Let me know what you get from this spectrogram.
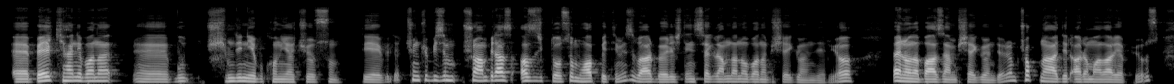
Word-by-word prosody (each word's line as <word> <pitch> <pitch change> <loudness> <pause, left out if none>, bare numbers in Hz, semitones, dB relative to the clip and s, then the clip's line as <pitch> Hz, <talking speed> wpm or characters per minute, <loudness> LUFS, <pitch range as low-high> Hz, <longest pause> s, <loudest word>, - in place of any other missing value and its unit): Eee, 125 -1 +3
belki, 175 +2 +6
hani, 170 -1 +3
bana, 165 +1 +2 0.2
eee, 120 -2 -2
"Bu 150 +1 -7
şimdi 150 +2 -1
niye 140 -3 +2
bu 125 - -12
konuyu 120 -2 -2
açıyorsun?" 115 -1 -6 0.2
diyebilir. 110 -2 -4
Çünkü 200 -1 -4
bizim 195 0 -1
şu 190 - +1
an 170 0 +5
biraz, 190 0 +5
azıcık 165 -1 +1
da 145 - 0
olsa 135 +5 -1
muhabbetimiz 140 +4 -1
var. 130 -1 +4
Böyle, 115 0 0
işte, 120 +1 -7
Instagram'dan 125 0 -2
o, 125 -1 -3
bana 115 -2 -3
bir - - -12
şey 110 -1 -6
gönderiyor. 100 +9 -4 0.4
Ben, 170 -1 +8
ona 135 -3 +5
bazen 120 -2 +4
bir - - -7
şey 110 -2 -1
gönderiyorum. 110 - -5
Çok 210 +2 -2
nadir 135 -4 +3
aramalar 115 -1 +1
yapıyoruz. 110 -3 -7
130 Hz, 205 wpm, -23 LUFS, 120-165 Hz, 0.4 s, Ben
